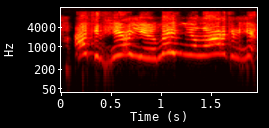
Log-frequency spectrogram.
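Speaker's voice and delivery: shrill, very high, hysterical screaming. Retelling a story, acting out her hearing knocking at the door: imitating hysterical yelling. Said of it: "Like she goes hysterical".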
